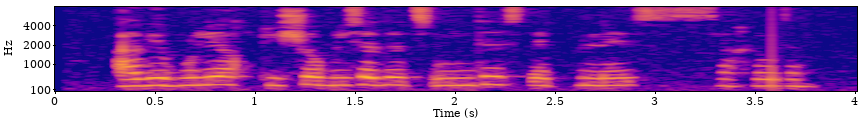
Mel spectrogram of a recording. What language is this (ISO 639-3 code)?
kat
